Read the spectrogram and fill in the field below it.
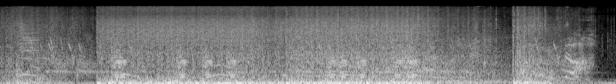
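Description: A rapid-fire energy gun shoots in quick bursts.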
